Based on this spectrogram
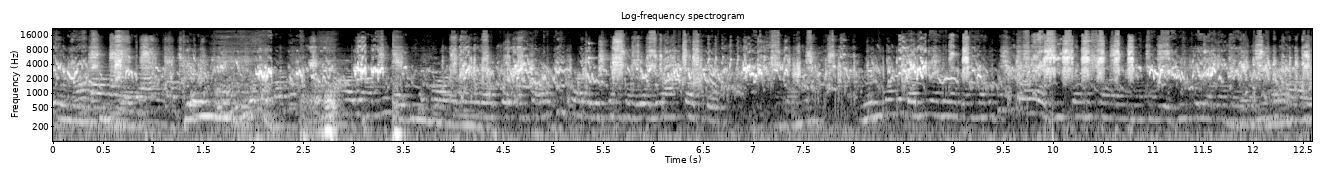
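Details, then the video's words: Long stretch of budgie flock chatter in a winter session: relentless high chirps and harsh squawks, over lower wavering, voice-like tones that come and go. "winter session Budgies parrot chirping sounds"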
